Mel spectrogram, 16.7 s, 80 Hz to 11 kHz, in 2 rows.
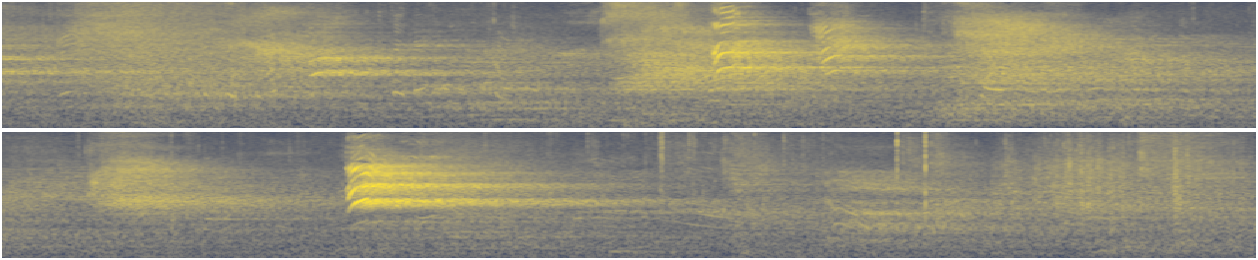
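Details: Beluga in public training at Port of Nagoya Public Aquarium, 24 March 2018, 16:30 session: a series of bright, harmonic squeals and warbling tones, the sharpest burst just before eleven seconds, over a murmuring indoor background.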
